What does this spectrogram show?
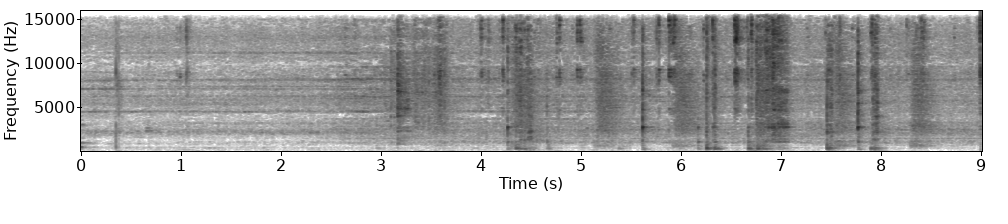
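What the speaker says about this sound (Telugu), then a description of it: "పప్పు తాలింపు వేసుకుందామండి" Quiet kitchen sounds build into sharp sizzles and metallic clatters of a spoon stirring in a hot pan as dal is tempered in oil, with bursts of frying toward the end.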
